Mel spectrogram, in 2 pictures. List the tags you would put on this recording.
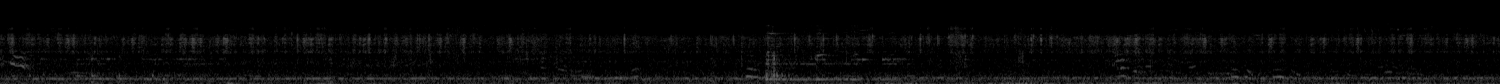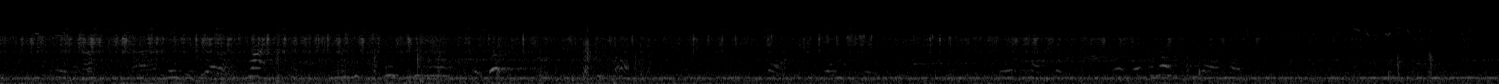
Soundscapes > Nature
phenological-recording alice-holt-forest Dendrophone nature field-recording weather-data sound-installation soundscape raspberry-pi modified-soundscape artistic-intervention data-to-sound natural-soundscape

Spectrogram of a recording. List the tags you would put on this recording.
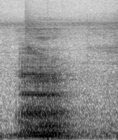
Sound effects > Animals
barnyard farm hog livestock pig swine

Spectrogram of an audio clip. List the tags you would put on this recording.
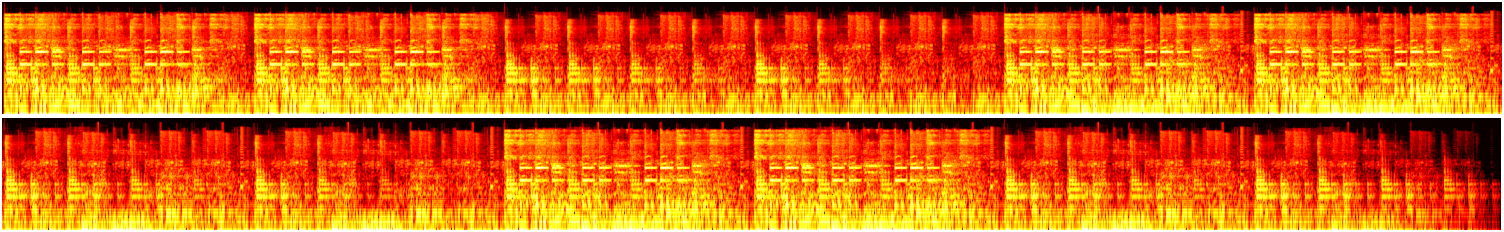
Music > Multiple instruments
Underground Soundtrack Games Ambient Horror Noise Industrial Sci-fi Cyberpunk

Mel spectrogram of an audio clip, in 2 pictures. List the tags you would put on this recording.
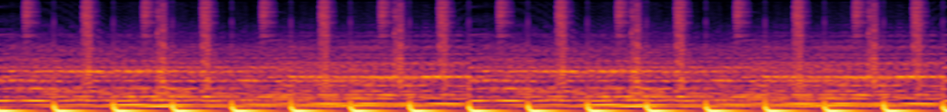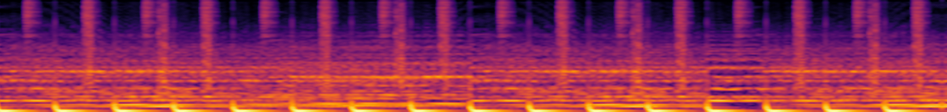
Soundscapes > Synthetic / Artificial
boombox melody progression synth

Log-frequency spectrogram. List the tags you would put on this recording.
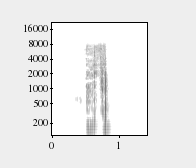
Sound effects > Objects / House appliances
dagger sheath

